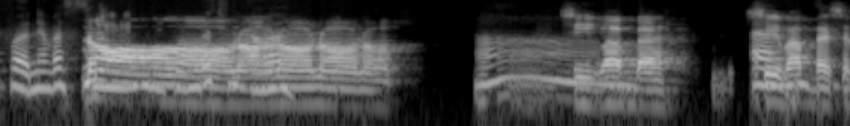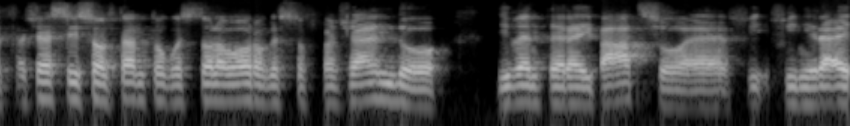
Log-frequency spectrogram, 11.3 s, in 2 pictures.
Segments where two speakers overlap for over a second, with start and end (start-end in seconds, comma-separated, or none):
0.6-2.0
